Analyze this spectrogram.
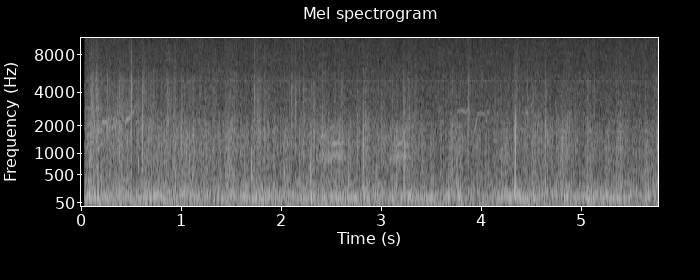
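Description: Newspaper pages rustle.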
